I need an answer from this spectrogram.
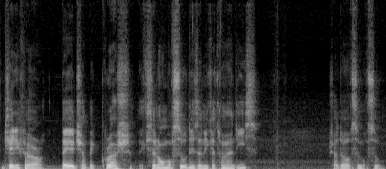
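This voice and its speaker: Chatty and hesitant, a male video host talks casually about his music collection, using plenty of fillers. His voice is on the low side and a little mellow.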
